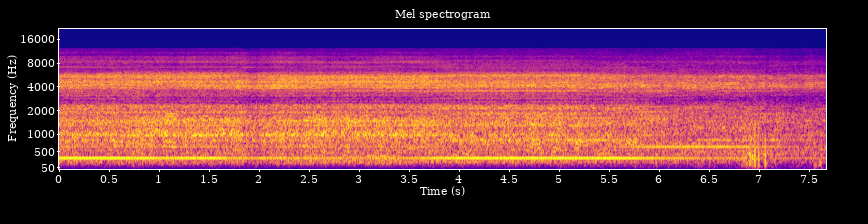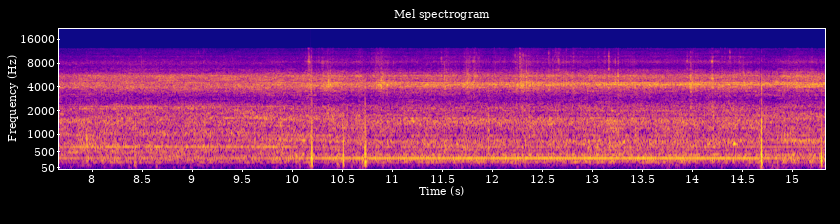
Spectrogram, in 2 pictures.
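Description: Craftsman 5.5 HP wet/dry shop vacuum running with a steady whine and rushing air. About halfway through its level and pitch drop a little, and from there scattered sharp ticks sound, from debris being sucked up the hose off the deck.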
